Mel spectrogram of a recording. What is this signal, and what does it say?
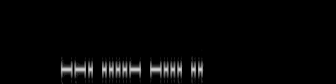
Morse code, heard as a keyed tone, about 34 wpm, 700 Hz. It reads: G4BI
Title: DXCC-100 Call Signs - 4 Characters - Repeated 2x - 35wpm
